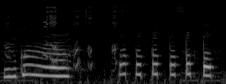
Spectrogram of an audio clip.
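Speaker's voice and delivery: high coaxing chant; puppy talk. Real, not acted. Owner coaxing puppy upward, high chant.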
